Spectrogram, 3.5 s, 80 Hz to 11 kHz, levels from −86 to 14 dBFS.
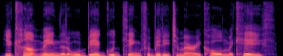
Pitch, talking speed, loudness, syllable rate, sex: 185 Hz, 270 wpm, -18 LUFS, 6.4 syllables/s, female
